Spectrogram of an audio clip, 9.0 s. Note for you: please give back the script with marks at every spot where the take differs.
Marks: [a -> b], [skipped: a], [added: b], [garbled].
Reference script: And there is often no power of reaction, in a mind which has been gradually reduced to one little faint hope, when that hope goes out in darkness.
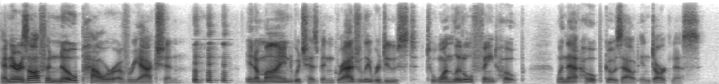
And there is often no power of reaction, in a mind which has been gradually reduced to one little faint hope, when that hope goes out in darkness.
